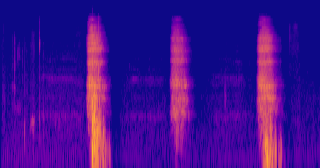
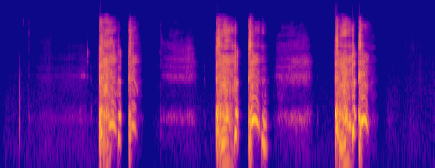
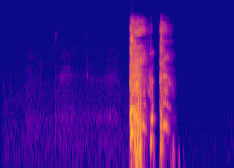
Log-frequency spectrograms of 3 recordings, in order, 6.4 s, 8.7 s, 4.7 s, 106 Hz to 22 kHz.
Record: {"exhalation_length": "6.4 s", "exhalation_amplitude": 27924, "exhalation_signal_mean_std_ratio": 0.24, "three_cough_length": "8.7 s", "three_cough_amplitude": 32768, "three_cough_signal_mean_std_ratio": 0.35, "cough_length": "4.7 s", "cough_amplitude": 29444, "cough_signal_mean_std_ratio": 0.23, "survey_phase": "beta (2021-08-13 to 2022-03-07)", "age": "18-44", "gender": "Female", "wearing_mask": "No", "symptom_cough_any": true, "symptom_new_continuous_cough": true, "symptom_runny_or_blocked_nose": true, "symptom_shortness_of_breath": true, "symptom_sore_throat": true, "symptom_fatigue": true, "symptom_fever_high_temperature": true, "symptom_headache": true, "symptom_onset": "4 days", "smoker_status": "Never smoked", "respiratory_condition_asthma": false, "respiratory_condition_other": false, "recruitment_source": "Test and Trace", "submission_delay": "2 days", "covid_test_result": "Positive", "covid_test_method": "RT-qPCR", "covid_ct_value": 25.2, "covid_ct_gene": "N gene"}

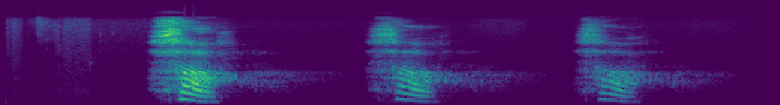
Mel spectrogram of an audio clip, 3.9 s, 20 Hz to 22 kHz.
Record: {"exhalation_length": "3.9 s", "exhalation_amplitude": 30285, "exhalation_signal_mean_std_ratio": 0.3, "survey_phase": "beta (2021-08-13 to 2022-03-07)", "age": "45-64", "gender": "Female", "wearing_mask": "No", "symptom_none": true, "smoker_status": "Ex-smoker", "respiratory_condition_asthma": false, "respiratory_condition_other": false, "recruitment_source": "REACT", "submission_delay": "1 day", "covid_test_result": "Negative", "covid_test_method": "RT-qPCR"}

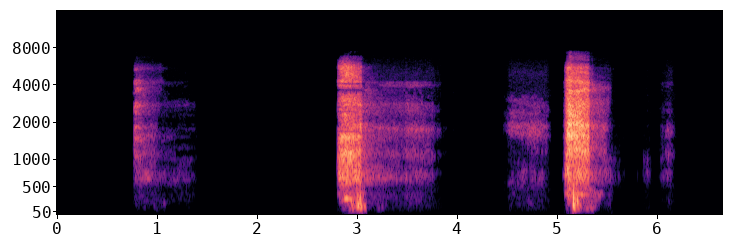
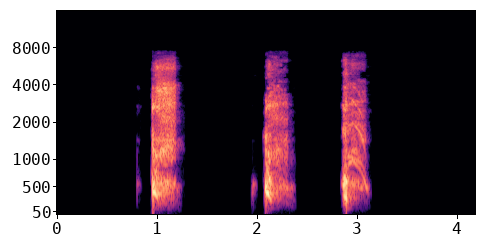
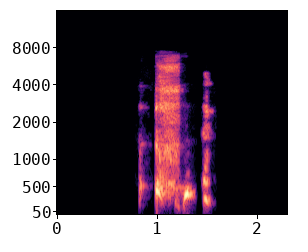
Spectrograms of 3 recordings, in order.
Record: {"exhalation_length": "6.7 s", "exhalation_amplitude": 28844, "exhalation_signal_mean_std_ratio": 0.22, "three_cough_length": "4.2 s", "three_cough_amplitude": 28935, "three_cough_signal_mean_std_ratio": 0.28, "cough_length": "2.3 s", "cough_amplitude": 27884, "cough_signal_mean_std_ratio": 0.31, "survey_phase": "beta (2021-08-13 to 2022-03-07)", "age": "18-44", "gender": "Female", "wearing_mask": "No", "symptom_diarrhoea": true, "symptom_onset": "2 days", "smoker_status": "Current smoker (e-cigarettes or vapes only)", "respiratory_condition_asthma": false, "respiratory_condition_other": false, "recruitment_source": "REACT", "submission_delay": "1 day", "covid_test_result": "Negative", "covid_test_method": "RT-qPCR", "influenza_a_test_result": "Unknown/Void", "influenza_b_test_result": "Unknown/Void"}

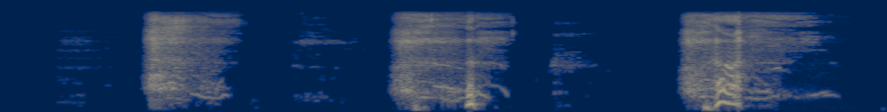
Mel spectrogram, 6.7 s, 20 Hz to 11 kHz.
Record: {"exhalation_length": "6.7 s", "exhalation_amplitude": 29953, "exhalation_signal_mean_std_ratio": 0.39, "survey_phase": "beta (2021-08-13 to 2022-03-07)", "age": "45-64", "gender": "Female", "wearing_mask": "No", "symptom_fatigue": true, "symptom_headache": true, "symptom_onset": "11 days", "smoker_status": "Never smoked", "respiratory_condition_asthma": false, "respiratory_condition_other": true, "recruitment_source": "REACT", "submission_delay": "1 day", "covid_test_result": "Negative", "covid_test_method": "RT-qPCR", "influenza_a_test_result": "Negative", "influenza_b_test_result": "Negative"}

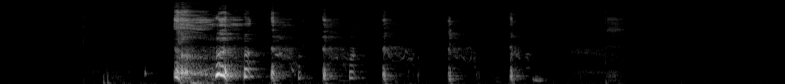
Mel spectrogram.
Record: {"cough_length": "7.9 s", "cough_amplitude": 18732, "cough_signal_mean_std_ratio": 0.21, "survey_phase": "beta (2021-08-13 to 2022-03-07)", "age": "45-64", "gender": "Female", "wearing_mask": "No", "symptom_cough_any": true, "symptom_runny_or_blocked_nose": true, "symptom_sore_throat": true, "symptom_fatigue": true, "symptom_fever_high_temperature": true, "symptom_change_to_sense_of_smell_or_taste": true, "symptom_loss_of_taste": true, "symptom_other": true, "symptom_onset": "4 days", "smoker_status": "Ex-smoker", "respiratory_condition_asthma": false, "respiratory_condition_other": false, "recruitment_source": "Test and Trace", "submission_delay": "2 days", "covid_test_result": "Positive", "covid_test_method": "RT-qPCR", "covid_ct_value": 20.7, "covid_ct_gene": "ORF1ab gene", "covid_ct_mean": 21.0, "covid_viral_load": "130000 copies/ml", "covid_viral_load_category": "Low viral load (10K-1M copies/ml)"}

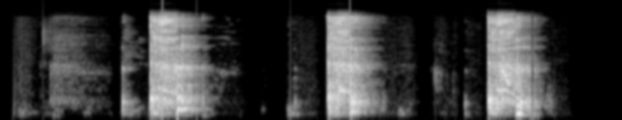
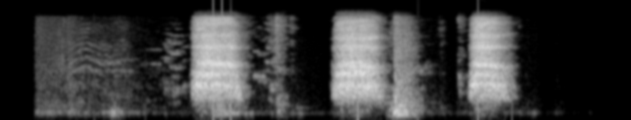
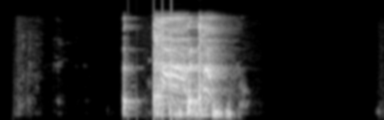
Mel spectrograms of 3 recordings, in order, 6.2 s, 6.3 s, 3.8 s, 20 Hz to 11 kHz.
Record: {"three_cough_length": "6.2 s", "three_cough_amplitude": 32044, "three_cough_signal_mean_std_ratio": 0.37, "exhalation_length": "6.3 s", "exhalation_amplitude": 31244, "exhalation_signal_mean_std_ratio": 0.39, "cough_length": "3.8 s", "cough_amplitude": 32106, "cough_signal_mean_std_ratio": 0.36, "survey_phase": "alpha (2021-03-01 to 2021-08-12)", "age": "45-64", "gender": "Female", "wearing_mask": "No", "symptom_cough_any": true, "symptom_shortness_of_breath": true, "symptom_fatigue": true, "symptom_fever_high_temperature": true, "symptom_onset": "3 days", "smoker_status": "Never smoked", "respiratory_condition_asthma": false, "respiratory_condition_other": false, "recruitment_source": "Test and Trace", "submission_delay": "2 days", "covid_test_result": "Positive", "covid_test_method": "RT-qPCR", "covid_ct_value": 21.1, "covid_ct_gene": "ORF1ab gene", "covid_ct_mean": 21.6, "covid_viral_load": "79000 copies/ml", "covid_viral_load_category": "Low viral load (10K-1M copies/ml)"}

